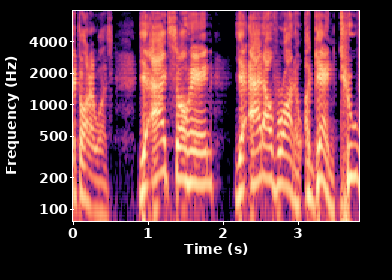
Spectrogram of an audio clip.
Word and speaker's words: Sochan: And you add Sochan, did I say that right? No? You can tell me what it was. – Sochan? – Yeah, you were close.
